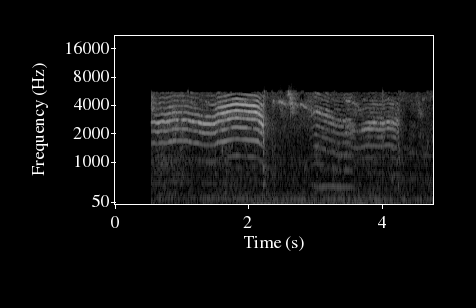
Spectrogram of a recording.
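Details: Siamese kitten siblings caught fighting: a long, strained, wailing cry that rises and holds for over a second, breaks off, then a second drawn-out, wavering yowl with a low hum underneath.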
